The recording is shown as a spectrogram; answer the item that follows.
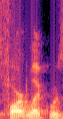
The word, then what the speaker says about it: Fartlek: The concept, it's Fartlek, it's an unfortunate name, but it was a Swedish dude who put it together.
